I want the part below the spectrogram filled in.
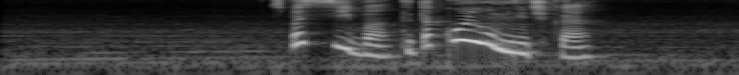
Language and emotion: Russian, positive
